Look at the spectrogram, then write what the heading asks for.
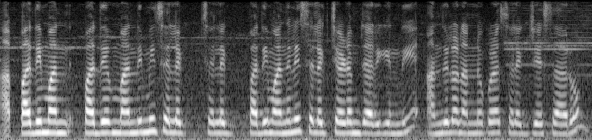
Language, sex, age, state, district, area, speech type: Telugu, female, 18-30, Telangana, Nalgonda, urban, spontaneous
